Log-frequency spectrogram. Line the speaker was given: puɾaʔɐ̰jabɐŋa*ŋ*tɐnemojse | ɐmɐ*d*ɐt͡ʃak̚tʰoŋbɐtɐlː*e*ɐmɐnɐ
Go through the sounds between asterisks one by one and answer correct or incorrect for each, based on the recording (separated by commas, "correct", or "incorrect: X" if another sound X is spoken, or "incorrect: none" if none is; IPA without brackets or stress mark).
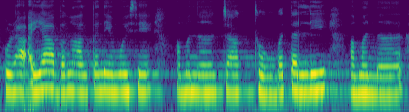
correct, incorrect: n, incorrect: i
